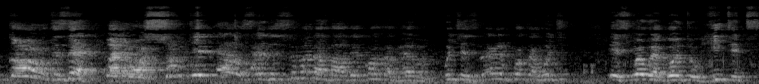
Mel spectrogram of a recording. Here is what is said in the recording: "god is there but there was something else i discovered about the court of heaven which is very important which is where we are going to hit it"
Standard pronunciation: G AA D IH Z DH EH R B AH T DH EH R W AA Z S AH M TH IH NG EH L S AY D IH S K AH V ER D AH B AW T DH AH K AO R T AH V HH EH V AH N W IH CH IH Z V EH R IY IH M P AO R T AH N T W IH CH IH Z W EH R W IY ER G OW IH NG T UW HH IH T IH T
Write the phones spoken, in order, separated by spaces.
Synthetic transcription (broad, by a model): G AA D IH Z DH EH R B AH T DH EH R W AA Z S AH M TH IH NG EH L S AY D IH S K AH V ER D AH B AW T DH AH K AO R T AH V HH EH V AH N W IH CH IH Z V EH R IY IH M P AO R T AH N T W IH CH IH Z W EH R W IY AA G OW IH NG T UW HH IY T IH T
